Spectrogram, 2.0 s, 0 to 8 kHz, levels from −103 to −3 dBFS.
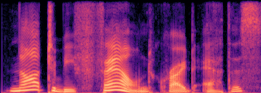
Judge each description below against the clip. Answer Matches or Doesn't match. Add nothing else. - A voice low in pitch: Doesn't match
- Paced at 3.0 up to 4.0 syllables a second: Matches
